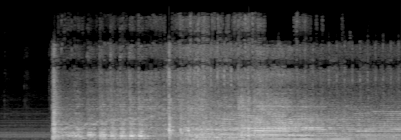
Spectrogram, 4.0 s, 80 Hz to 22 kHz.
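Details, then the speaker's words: Mercedes W140 with a massive power steering leak, just started: the engine settles and a thin rising whine rides over it. The power steering pump is whining from running without fluid. "that's just the power steering pump because it's had no liquid in it so it actually has a massive power steering leak"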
